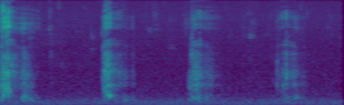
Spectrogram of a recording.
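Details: Four short, harsh cough bursts from a dog, spaced about a second apart in a quiet room.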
